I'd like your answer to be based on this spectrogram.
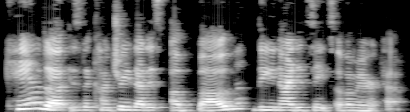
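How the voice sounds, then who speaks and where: This read-aloud lesson comes from a woman teacher with a fairly high voice who speaks right to young children. Her enunciation is deliberate and her explanations are kept simple.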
